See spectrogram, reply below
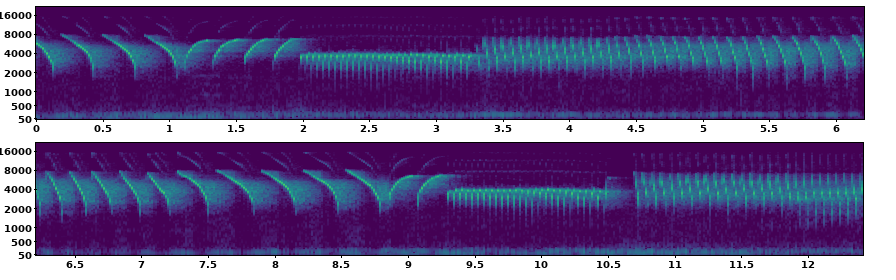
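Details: Training song for a canary, meant to make a pet canary sing: slow falling sweeps, then a low buzzy rolling trill, long fast chattering runs of sweeping notes, another rolling tour, clear and continuous.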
